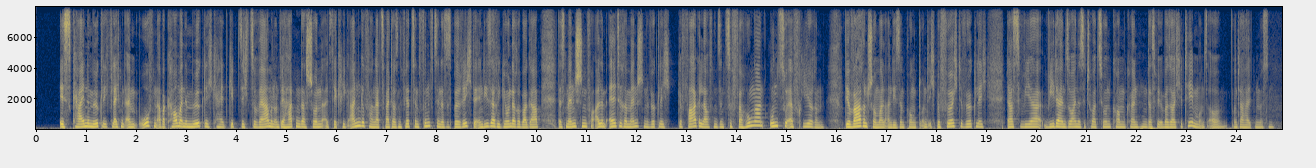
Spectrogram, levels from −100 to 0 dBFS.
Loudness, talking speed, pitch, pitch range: -21 LUFS, 190 wpm, 175 Hz, 165-190 Hz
